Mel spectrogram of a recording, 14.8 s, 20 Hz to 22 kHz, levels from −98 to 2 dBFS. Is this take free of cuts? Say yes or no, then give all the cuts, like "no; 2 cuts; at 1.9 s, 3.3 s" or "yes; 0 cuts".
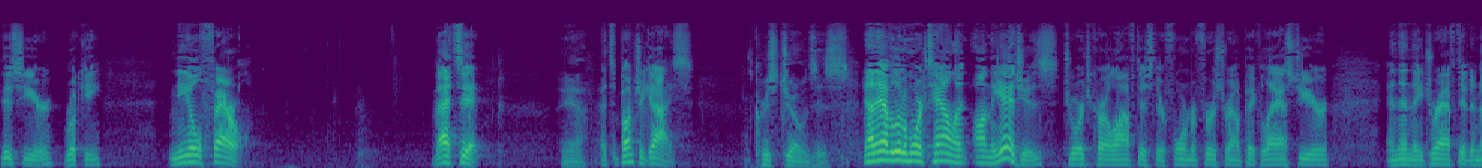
no; 3 cuts; at 5.9 s, 7.4 s, 10.6 s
